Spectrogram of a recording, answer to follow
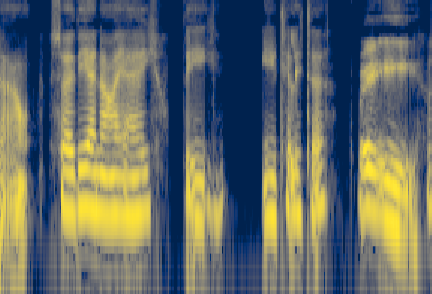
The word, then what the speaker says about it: Utilita: So the NIA, the Utilita.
